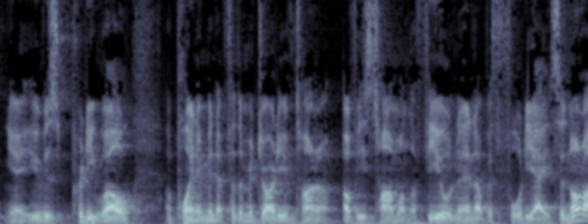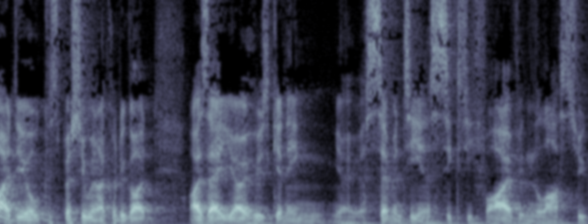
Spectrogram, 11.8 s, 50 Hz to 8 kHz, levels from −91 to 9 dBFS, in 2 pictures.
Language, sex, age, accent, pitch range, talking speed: English, male, 20-39, Australian, 85-100 Hz, 260 wpm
